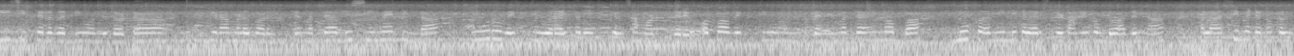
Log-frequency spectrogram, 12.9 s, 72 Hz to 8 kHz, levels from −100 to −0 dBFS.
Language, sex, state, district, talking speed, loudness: Kannada, female, Karnataka, Mysore, 135 wpm, -14 LUFS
